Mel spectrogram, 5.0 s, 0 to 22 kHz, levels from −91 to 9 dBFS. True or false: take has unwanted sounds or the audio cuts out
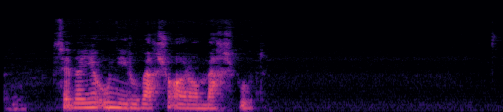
false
